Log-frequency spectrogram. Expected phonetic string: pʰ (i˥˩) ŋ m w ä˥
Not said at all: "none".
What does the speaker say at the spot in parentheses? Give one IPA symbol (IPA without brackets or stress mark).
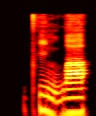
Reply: i˥˩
